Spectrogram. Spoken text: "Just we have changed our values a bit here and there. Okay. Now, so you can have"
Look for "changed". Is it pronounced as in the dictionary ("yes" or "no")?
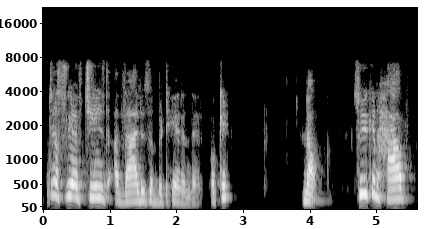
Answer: yes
